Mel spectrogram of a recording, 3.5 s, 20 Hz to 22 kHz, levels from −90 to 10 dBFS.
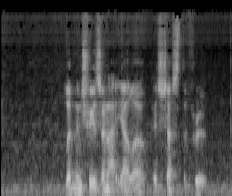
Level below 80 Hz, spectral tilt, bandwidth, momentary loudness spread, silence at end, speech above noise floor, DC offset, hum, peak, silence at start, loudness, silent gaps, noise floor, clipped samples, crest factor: -46 dBFS; -3.5 dB/octave; 17 kHz; 9 LU; 0 s; 23 dB; under 0.1%; 60 Hz at -40 dBFS; -2 dBFS; 0.05 s; -18 LUFS; none; -42 dBFS; under 0.1%; 20 dB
